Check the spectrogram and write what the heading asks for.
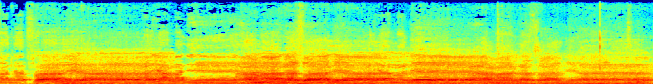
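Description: Men's voices chanting a melodic Islamic recitation, with long held notes that rise and fall.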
